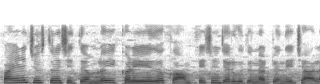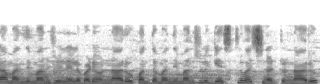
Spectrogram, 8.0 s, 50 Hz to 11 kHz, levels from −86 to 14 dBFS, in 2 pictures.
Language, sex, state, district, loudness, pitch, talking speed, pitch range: Telugu, female, Andhra Pradesh, Sri Satya Sai, -15 LUFS, 230 Hz, 125 wpm, 215-245 Hz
